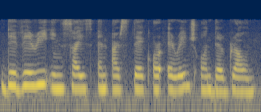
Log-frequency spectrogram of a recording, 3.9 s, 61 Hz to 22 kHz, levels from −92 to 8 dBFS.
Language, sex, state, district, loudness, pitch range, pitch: English, female, Nagaland, Kohima, -13 LUFS, 200-220 Hz, 210 Hz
